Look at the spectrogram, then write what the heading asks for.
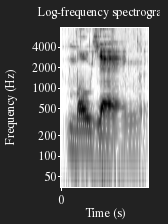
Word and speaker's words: Mojang: vibe i get that mojang wants them to mo yang i believe it's how it's pronounced but i believe that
